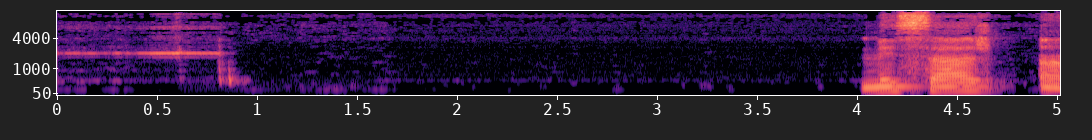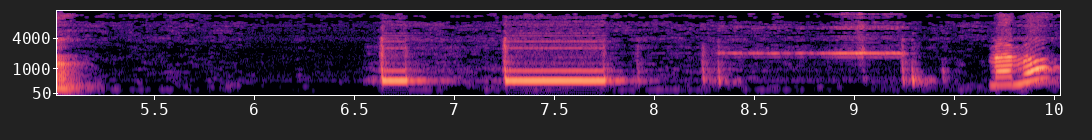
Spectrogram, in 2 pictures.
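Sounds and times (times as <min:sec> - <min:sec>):
short high electronic answering machine beep: 0:00.0 - 0:01.0, 0:06.6 - 0:09.4
faint low noise: 0:00.0 - 0:10.0
speech: 0:04.0 - 0:05.2.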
